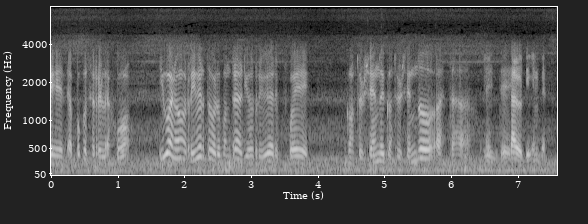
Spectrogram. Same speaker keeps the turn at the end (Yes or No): No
